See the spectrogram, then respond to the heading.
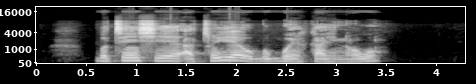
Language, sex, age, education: Yoruba, male, 30-45, tertiary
